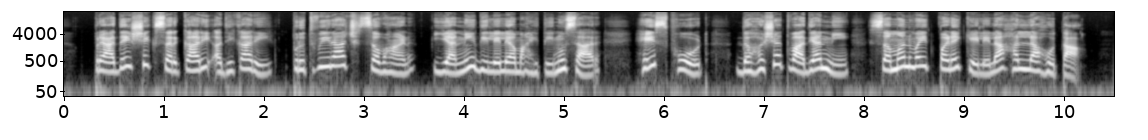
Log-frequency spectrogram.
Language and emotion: Marathi, neutral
